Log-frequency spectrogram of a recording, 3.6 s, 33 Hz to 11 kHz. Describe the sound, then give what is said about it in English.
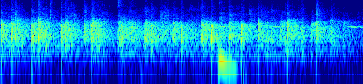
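An audience in a church applauds steadily, many overlapping claps forming a dense, crackling wash at moderate volume, with a brief low vocal whoop partway through, honoring an 85-year-old church elder. “Give her a big round of applause for being awesome.”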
